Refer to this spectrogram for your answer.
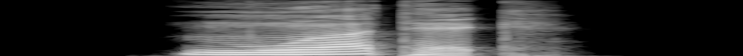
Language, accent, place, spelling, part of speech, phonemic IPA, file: German, Germany, Berlin, Mottek, noun, /ˈmɔtɛk/, De-Mottek.ogg
- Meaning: synonym of Hammer (“hammer”)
